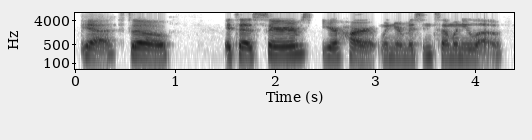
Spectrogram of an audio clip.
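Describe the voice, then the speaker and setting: A woman's voice: fairly low pitch, unhurried, a bit bright, a little hiss or hum. A woman of about twenty chatting casually as co-host of a live stream. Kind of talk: casual group chat. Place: indoor room at home, on a video call. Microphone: headset on a video call. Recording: dull, lo-fi video call audio.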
